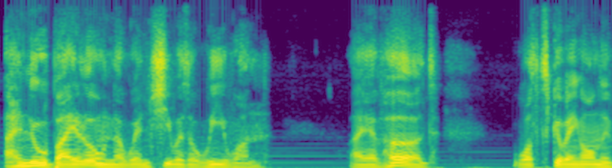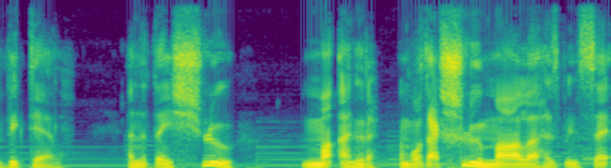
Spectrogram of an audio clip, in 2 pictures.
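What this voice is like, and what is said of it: Attempted Russian accent slipping Scottish. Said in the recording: “I need to get my accent ... Mother Russia ... I can't get this fucking accent right. Bloody hell, it keeps going Scottish.”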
